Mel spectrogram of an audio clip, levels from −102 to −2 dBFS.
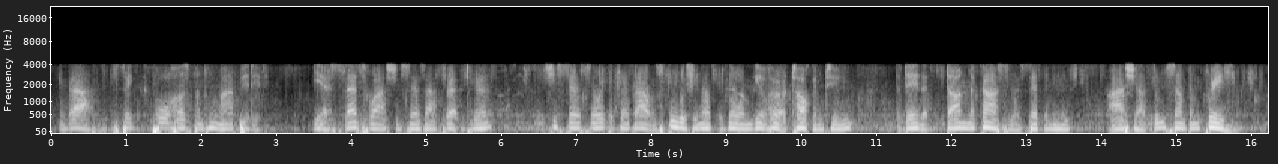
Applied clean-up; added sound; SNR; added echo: neural separator model SepFormer DNS4.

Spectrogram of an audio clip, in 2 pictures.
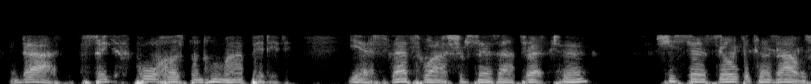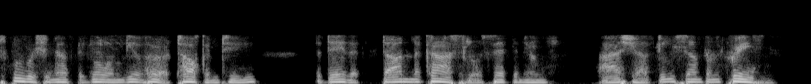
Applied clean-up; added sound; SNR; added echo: neural mask model Resemble Enhance denoiser.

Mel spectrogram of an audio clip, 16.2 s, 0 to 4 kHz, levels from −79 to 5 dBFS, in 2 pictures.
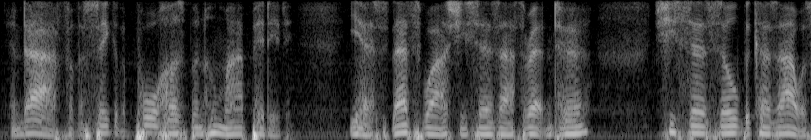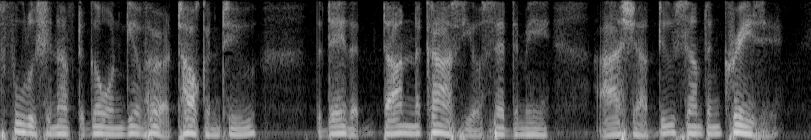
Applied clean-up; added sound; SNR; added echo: none; none; none; none.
